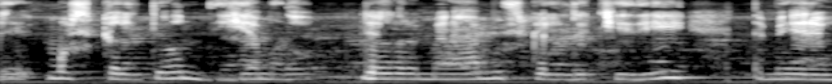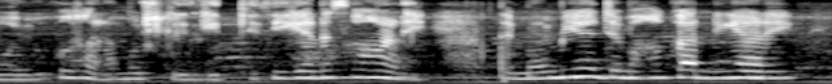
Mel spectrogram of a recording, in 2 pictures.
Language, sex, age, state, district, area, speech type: Dogri, female, 30-45, Jammu and Kashmir, Samba, rural, spontaneous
